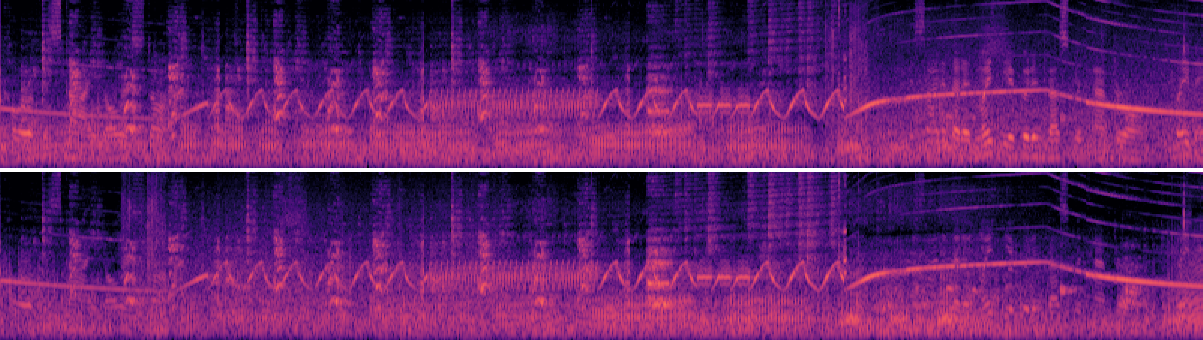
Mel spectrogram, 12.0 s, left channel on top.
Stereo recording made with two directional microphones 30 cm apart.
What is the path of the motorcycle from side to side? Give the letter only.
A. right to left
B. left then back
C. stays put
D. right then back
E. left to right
E.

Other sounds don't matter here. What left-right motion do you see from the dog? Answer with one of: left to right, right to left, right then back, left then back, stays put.
left to right.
